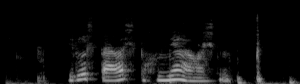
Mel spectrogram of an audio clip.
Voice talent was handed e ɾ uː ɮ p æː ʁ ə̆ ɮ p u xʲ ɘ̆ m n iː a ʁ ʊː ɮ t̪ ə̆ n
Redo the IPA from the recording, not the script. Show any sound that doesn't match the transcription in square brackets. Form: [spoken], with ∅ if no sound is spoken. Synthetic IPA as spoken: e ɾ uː ɮ p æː ʁ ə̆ ɮ p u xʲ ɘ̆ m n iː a ʁ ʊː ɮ t̪ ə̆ n

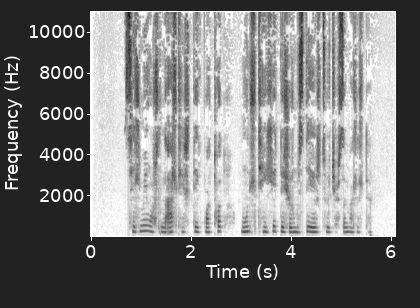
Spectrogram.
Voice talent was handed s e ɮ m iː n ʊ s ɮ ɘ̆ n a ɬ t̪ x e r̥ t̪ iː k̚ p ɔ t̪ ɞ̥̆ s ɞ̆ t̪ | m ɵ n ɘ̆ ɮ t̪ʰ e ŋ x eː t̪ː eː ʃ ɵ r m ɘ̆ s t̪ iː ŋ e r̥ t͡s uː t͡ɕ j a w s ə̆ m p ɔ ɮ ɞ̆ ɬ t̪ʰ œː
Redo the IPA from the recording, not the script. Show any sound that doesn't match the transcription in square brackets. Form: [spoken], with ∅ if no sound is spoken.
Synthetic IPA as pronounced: s e ɮ m iː [ŋ] ʊ s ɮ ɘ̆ n a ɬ t̪ x e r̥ t̪ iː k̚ p ɔ t̪ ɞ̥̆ [χ] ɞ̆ t̪ | m ɵ n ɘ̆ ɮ t̪ʰ e ŋ x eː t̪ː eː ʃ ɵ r m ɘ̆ s t̪ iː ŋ e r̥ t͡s uː t͡ɕ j a w s ə̆ m p ɔ ɮ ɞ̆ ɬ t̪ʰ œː

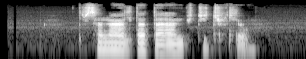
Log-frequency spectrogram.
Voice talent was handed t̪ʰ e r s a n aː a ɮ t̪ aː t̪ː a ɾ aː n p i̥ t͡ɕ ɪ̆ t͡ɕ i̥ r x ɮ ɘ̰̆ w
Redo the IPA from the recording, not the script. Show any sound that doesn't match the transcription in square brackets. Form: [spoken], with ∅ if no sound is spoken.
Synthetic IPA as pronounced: t̪ʰ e r s a n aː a ɮ t̪ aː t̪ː a ɾ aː n p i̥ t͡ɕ ɪ̆ t͡ɕ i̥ [∅] x ɮ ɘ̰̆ w

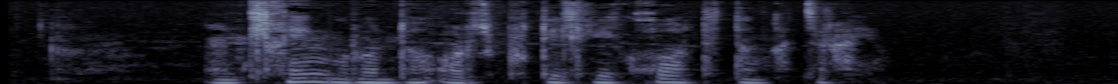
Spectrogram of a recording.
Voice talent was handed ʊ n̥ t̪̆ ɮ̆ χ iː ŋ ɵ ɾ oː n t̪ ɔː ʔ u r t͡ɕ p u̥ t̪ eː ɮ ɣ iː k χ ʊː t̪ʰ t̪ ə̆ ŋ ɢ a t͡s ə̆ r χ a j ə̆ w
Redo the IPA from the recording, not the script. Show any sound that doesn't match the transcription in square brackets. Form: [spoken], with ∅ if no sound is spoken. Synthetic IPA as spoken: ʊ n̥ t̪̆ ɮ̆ χ iː ŋ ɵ ɾ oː n t̪ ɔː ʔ [ɔ] r t͡ɕ p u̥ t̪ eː ɮ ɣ iː k χ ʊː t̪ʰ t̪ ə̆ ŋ ɢ a t͡s ə̆ r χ a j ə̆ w

